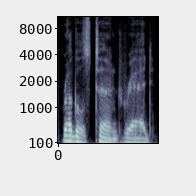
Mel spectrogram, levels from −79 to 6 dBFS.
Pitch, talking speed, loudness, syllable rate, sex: 110 Hz, 135 wpm, -17 LUFS, 4.1 syllables/s, male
